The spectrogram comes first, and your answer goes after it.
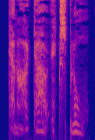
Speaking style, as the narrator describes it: She whispers

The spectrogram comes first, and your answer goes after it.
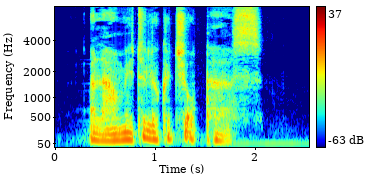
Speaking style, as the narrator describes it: he said in a low, almost inaudible voice

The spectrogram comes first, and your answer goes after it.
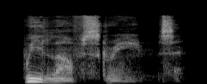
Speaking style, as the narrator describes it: Xander whispers in my ear

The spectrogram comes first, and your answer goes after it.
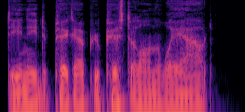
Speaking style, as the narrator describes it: John whispered

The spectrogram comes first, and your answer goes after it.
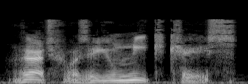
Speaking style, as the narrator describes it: Yularen growled

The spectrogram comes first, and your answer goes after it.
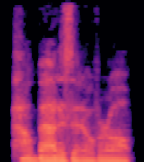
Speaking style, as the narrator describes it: She asked, her voice low

